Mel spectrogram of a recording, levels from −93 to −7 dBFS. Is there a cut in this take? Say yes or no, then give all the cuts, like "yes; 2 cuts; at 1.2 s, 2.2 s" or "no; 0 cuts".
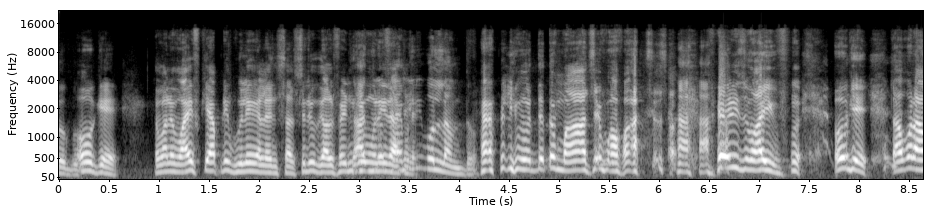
no; 0 cuts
